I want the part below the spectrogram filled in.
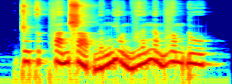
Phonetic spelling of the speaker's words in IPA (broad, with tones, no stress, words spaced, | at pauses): ʈɨ˧t̪ə˦˥k̚ fa˧˥nʂaː˨˩p̚nə˧˥ŋ ju˨˩˨nvɨ˧˥ə̯ nə˨˩˦mvə˧m ɗu˧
